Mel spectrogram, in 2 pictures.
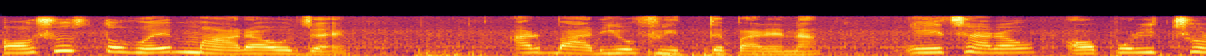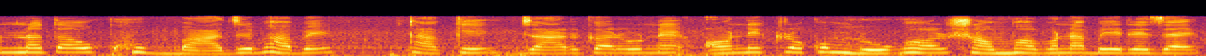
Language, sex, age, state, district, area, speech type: Bengali, female, 18-30, West Bengal, South 24 Parganas, urban, spontaneous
